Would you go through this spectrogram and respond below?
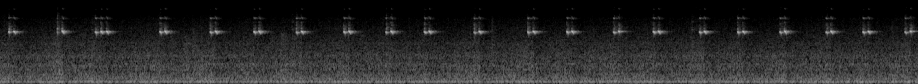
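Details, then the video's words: Cricket chirping unseen, a male moving its wings quickly; short high chirps repeat about twice a second in a steady train over a low constant hum. "Cricket Chirping for 5 minutes."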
